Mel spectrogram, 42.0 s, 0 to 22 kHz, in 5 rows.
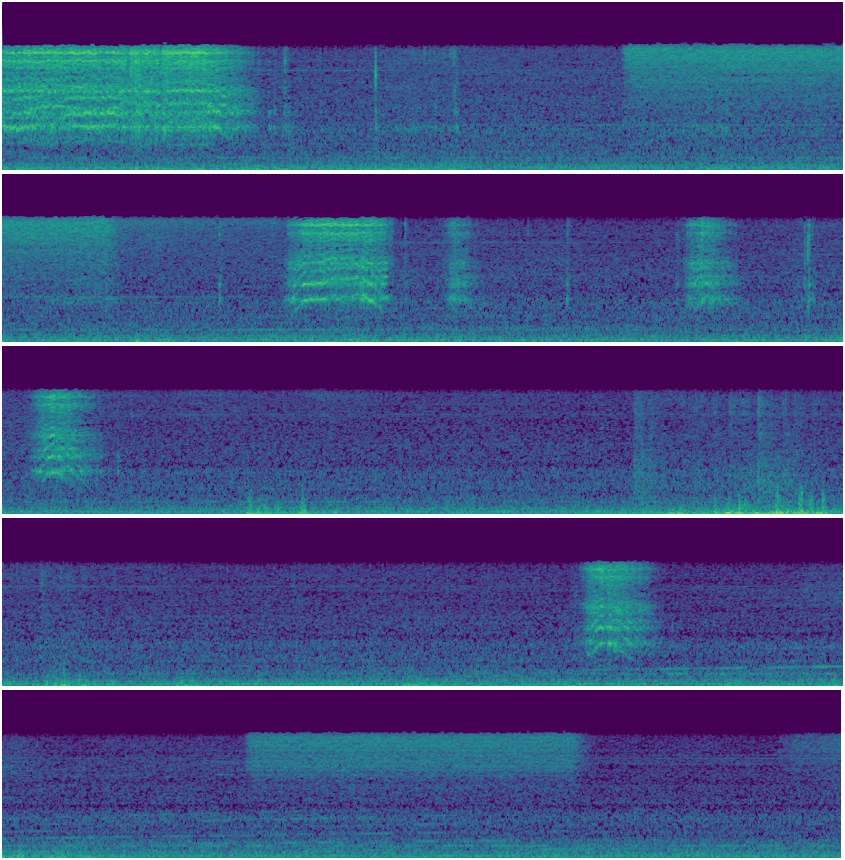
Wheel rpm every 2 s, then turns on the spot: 150, 40, 0, 10, 10, 30, 20, 10, 10, 0, 0, 0, 0, 0, 0, 20, 0, 0, 0, 0, 0.
6-8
